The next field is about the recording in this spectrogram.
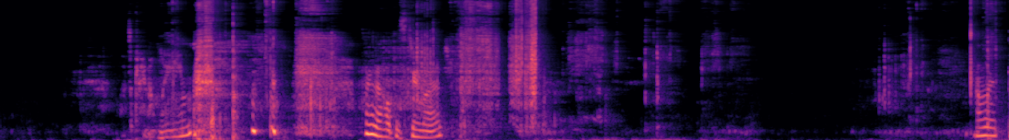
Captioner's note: laughs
